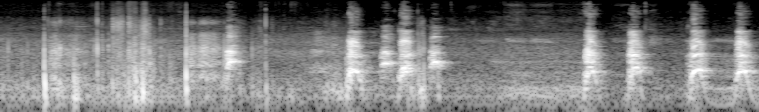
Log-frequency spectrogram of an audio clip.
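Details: Cocker Spaniel named Polo barking at a man on a terrace: sharp, mid-pitched barks in clusters, a burst of three or four near the middle and four evenly spaced barks at the end, with a quieter noisy stretch at the start.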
